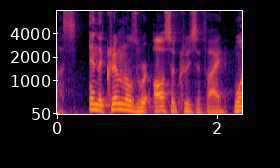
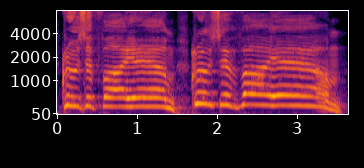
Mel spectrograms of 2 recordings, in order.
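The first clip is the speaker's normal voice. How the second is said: very high, slow, stretched-out shout; mob shouting; 12 semitones higher, much slower than usual. A narrator's reading. The mob shouts at Pilate to crucify Jesus, a long high shout. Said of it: "they kept shouting".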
